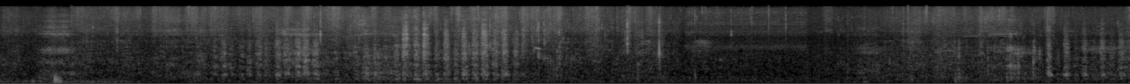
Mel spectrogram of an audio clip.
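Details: Monte, a five-week-old Rat Terrier puppy, pants in quick, breathy, irregular puffs, noted as quieter and more laid back than his littermates; soft rustling and handling noises run through the clip.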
